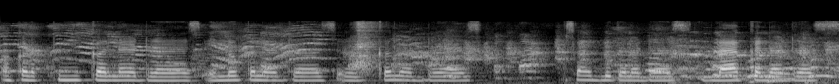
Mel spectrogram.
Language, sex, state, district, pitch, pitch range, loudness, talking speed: Telugu, female, Andhra Pradesh, Sri Satya Sai, 190 Hz, 185-200 Hz, -20 LUFS, 130 wpm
